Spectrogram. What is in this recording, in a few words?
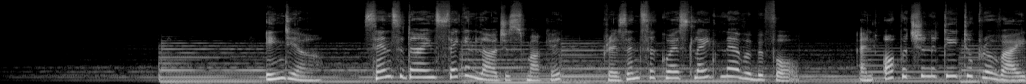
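Explainer English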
